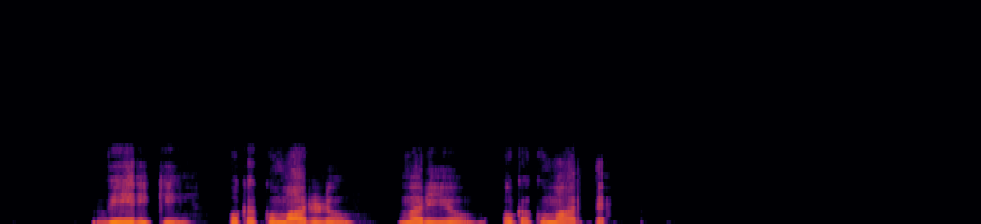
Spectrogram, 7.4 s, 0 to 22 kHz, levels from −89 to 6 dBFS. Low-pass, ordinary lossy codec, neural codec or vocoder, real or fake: none; none; codec, 16 kHz, 8 kbps, FreqCodec, smaller model; fake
